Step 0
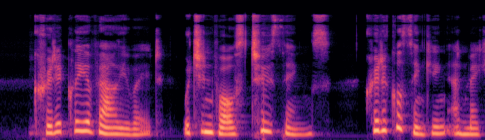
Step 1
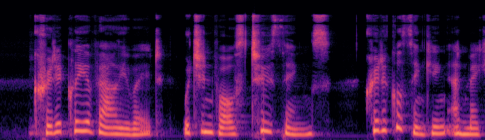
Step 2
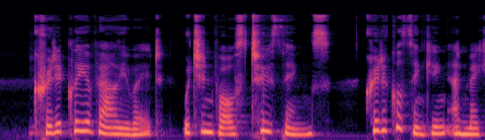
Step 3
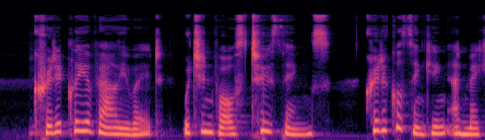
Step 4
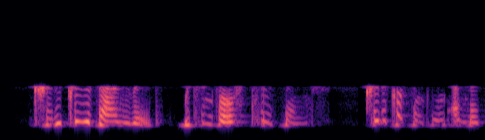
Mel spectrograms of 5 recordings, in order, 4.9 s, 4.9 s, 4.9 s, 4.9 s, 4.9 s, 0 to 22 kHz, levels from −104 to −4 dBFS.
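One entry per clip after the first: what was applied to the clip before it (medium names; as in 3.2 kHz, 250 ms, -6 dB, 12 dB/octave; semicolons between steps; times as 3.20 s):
dynamic bell 2.3 kHz, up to +4 dB, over -46 dBFS, Q 1.6; compression 6:1, threshold -29 dBFS, peak gain reduction 12.5 dB
bass shelf 110 Hz +9.5 dB
no audible change
fade-in on the opening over 0.69 s; transient shaper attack -1 dB, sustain -5 dB; FFT band-pass 420–1700 Hz; trim +3.5 dB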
